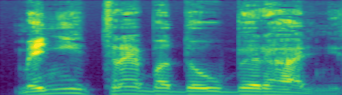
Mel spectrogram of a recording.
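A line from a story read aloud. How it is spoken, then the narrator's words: Plain. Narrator (Ukrainian): сказав він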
